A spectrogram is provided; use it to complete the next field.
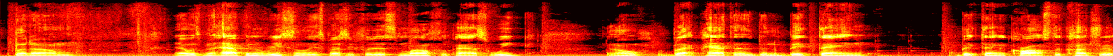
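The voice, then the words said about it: Raspy voice from a cold. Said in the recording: “my voice sounds a little raspy. I am fighting the cold right now.”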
